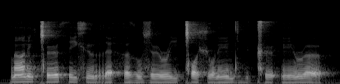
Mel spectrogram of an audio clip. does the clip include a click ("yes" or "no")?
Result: yes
